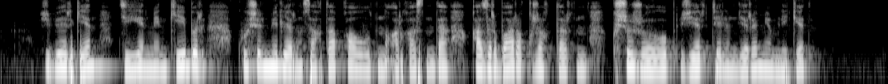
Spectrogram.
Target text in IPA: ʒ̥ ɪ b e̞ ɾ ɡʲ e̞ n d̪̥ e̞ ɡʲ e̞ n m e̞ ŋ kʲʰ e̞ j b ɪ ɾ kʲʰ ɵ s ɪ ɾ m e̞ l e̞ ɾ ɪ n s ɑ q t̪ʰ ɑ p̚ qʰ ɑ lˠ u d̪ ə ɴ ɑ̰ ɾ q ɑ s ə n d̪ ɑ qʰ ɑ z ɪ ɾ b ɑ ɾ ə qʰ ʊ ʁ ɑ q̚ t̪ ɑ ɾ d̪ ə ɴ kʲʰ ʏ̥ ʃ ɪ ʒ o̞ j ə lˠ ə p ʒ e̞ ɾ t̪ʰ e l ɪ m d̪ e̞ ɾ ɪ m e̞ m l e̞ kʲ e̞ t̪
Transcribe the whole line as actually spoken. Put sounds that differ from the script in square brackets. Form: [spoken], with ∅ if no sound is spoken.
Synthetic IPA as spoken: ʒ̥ ɪ b e̞ ɾ ɡʲ e̞ n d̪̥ e̞ ɡʲ e̞ n m e̞ ŋ kʲʰ e̞ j b ɪ ɾ kʲʰ ɵ [ʃ] ɪ ɾ m e̞ l e̞ ɾ ɪ n s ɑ q [t̪] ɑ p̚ qʰ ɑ lˠ u d̪ ə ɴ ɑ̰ ɾ q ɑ s ə n d̪ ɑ qʰ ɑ z ɪ ɾ b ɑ ɾ ə qʰ ʊ [ʒ] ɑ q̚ t̪ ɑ ɾ d̪ ə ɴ kʲʰ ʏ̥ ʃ ɪ ʒ o̞ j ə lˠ ə p ʒ e̞ ɾ t̪ʰ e l ɪ m d̪ e̞ ɾ ɪ m e̞ m l e̞ kʲ e̞ t̪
